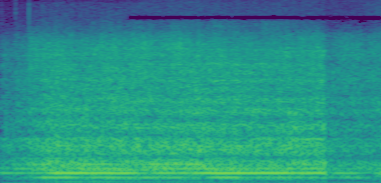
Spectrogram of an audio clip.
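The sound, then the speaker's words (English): A propeller airplane flies level in a steady, loud droning hum with a low buzzing tone, its pitch holding even and dipping slightly in level near the end. “The plane straightens out.”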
